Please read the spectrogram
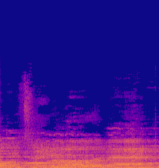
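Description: A choir singing a Portuguese hymn over instrumental accompaniment, holding long sustained notes, with a sung 's' about half a second in.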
